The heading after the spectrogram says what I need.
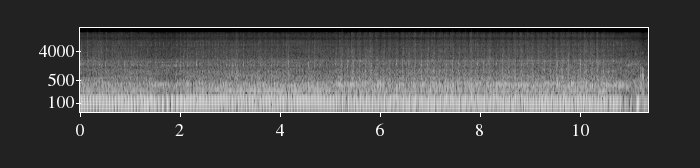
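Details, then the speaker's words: Yamaha Mio carbureted scooter before repair, with a new carburetor vacuum diaphragm fitted and good compression: it idles steadily but stumbles and stutters as the throttle opens; hesitation from a worn, loose needle jet. "kalau untuk langsam dia mau ya bagus kalau untuk langsam tapi kalau untuk ditarik gas awalnya"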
